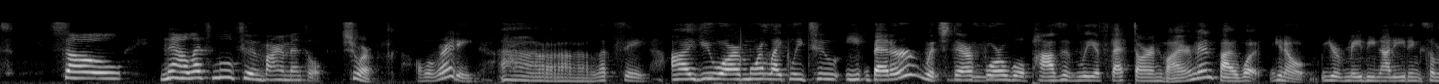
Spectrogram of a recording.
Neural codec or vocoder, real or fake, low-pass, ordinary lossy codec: codec, 16 kHz, 2 kbps, X-Codec, HuBERT features, trained on balanced general audio; fake; 7.2 kHz; AAC, 32 kbps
